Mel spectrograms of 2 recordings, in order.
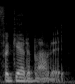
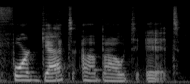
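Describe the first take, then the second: First: The words are run together into one. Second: The words are said separately and carefully. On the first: The speaker calls it right. "it's like a stream of conscious words popping out your mouth" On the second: The speaker calls it wrong. "You can't say forget about it. That's not how you say it"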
